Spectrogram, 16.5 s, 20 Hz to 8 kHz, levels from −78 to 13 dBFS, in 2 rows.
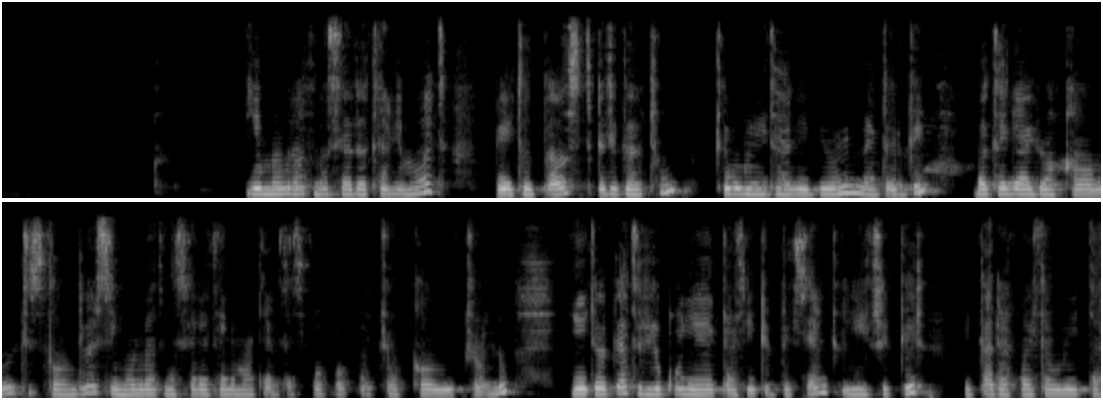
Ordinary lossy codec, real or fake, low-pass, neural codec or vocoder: AAC, 48 kbps; fake; 7.2 kHz; codec, 44.1 kHz, 1.7 kbps, Pupu-Codec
